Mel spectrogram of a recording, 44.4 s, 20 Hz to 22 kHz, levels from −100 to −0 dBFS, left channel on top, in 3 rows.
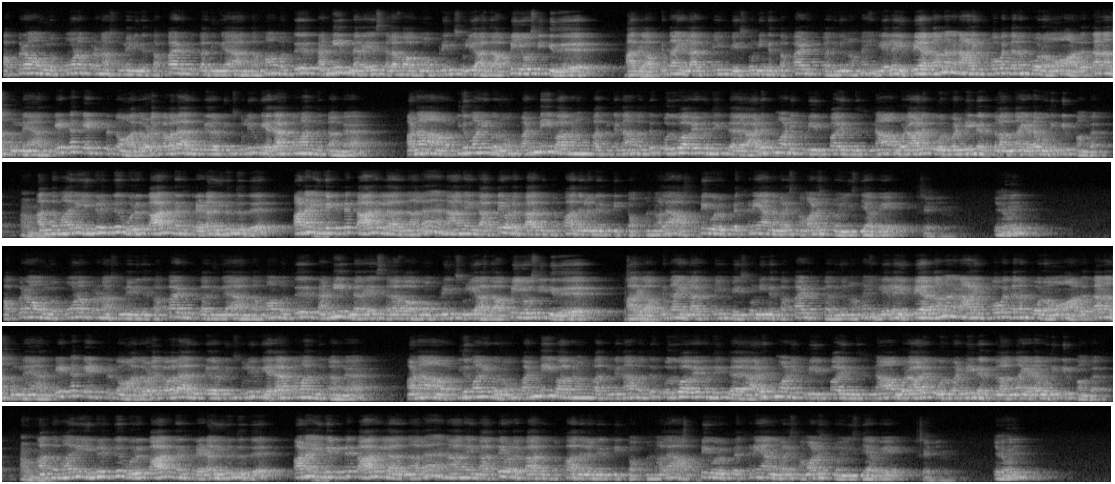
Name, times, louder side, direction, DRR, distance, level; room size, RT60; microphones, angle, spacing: voice 1, 0.0-7.8 8.3-19.6 20.2-29.4 30.1-33.1 33.5-41.5 42.9-43.2, left 1 dB, 50° left, -4 dB, 0.4 m, -32 dB
voice 2, 8.3-8.7 29.9-30.3 33.7-34.0 38.7-38.8 41.9-42.3 42.8-43.2, right 1 dB, 45° right, 1 dB, 0.5 m, -41 dB
2.9 x 2.6 x 2.4 m, 1.1 s
head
